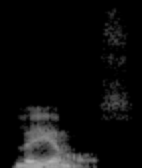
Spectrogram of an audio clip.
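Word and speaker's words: leemos: is we read so we have three syllables lay and Moss okay according to the rule ends in a vowel NRS stress is on the second to last syllable great Lemos that's good the way it is we don't need to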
